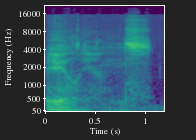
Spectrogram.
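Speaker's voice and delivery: a soft, breathy whispered word; awed whisper. Acted. The whole world whispering in awe at the first sight of aliens. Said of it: "Came the mutter in a hundred languages".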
